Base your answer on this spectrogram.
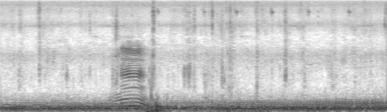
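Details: Cow letting out a short, harmonic-rich moo of about half a second amid loud low-frequency rumble and scattered clicks or footsteps.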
